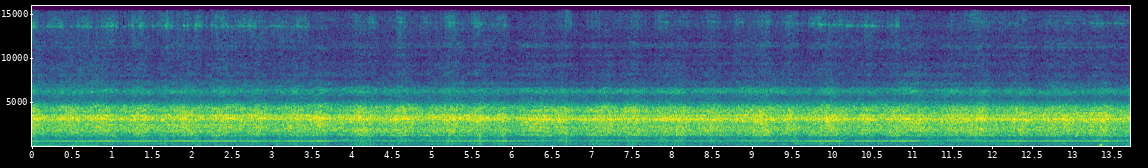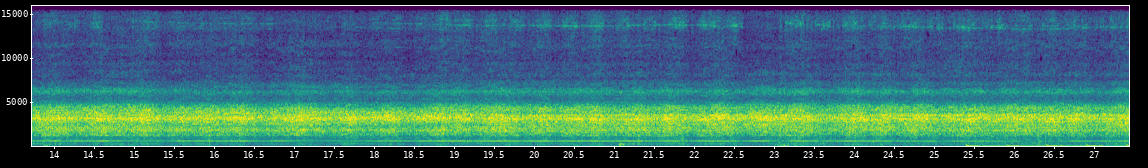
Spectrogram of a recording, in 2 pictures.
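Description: Corded electric angle grinder running continuously with a steady whine, its disc grinding away the fibrous husk of a coconut.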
